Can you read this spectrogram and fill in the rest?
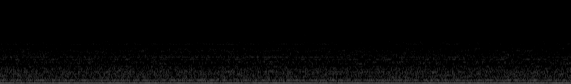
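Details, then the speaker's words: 2009 Toyota Corolla 1.8, after charcoal canister assembly replaced because the failed leak detection pump would not run: faint, steady low hum with no surges as the pump pulls vacuum toward about negative 39 before the vent solenoid check. "said it i think it said a target vacuum of 39 i'm a negative 39 34 then i would imagine it will seal the system and see if it retains vacuum"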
